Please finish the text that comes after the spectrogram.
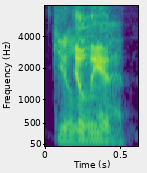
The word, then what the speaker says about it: Gilead: It it is a this Gill I always mispronounce. Gilead.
